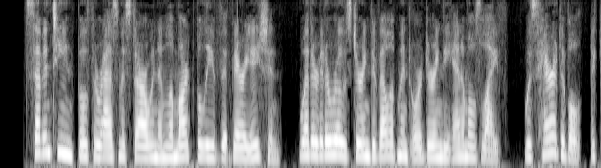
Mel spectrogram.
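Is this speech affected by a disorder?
No.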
